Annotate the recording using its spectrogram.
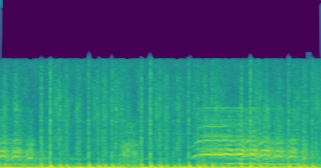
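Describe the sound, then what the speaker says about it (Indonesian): Horses run around a house, with loud, close, rapid clip-clop hoofbeats throughout and a high neigh rising partway through. "Ini satu keluarga ini mendengar ada suara kuda lari-larian mengelilingi rumah mereka."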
